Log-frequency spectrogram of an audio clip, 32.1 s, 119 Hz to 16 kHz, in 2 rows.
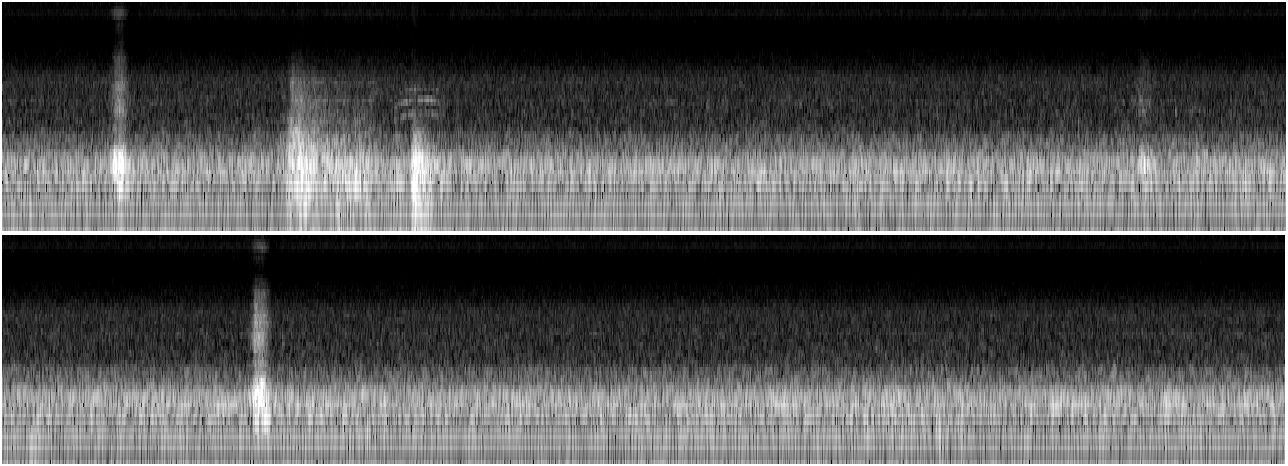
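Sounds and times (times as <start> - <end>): steady background hum: 0.0 - 32.0.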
